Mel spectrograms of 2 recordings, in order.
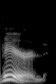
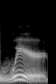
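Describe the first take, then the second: First: The word begins with a V sound. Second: The word begins with a W sound. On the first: This is the old way the word was said. "They pronounced it as a V" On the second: This is how the word is said today. "we say today weird with a W"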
